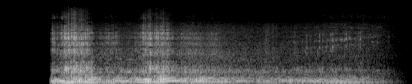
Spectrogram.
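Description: Car engine that cuts in suddenly, is revved twice about a second apart, then runs steadily and fades out near the end.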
